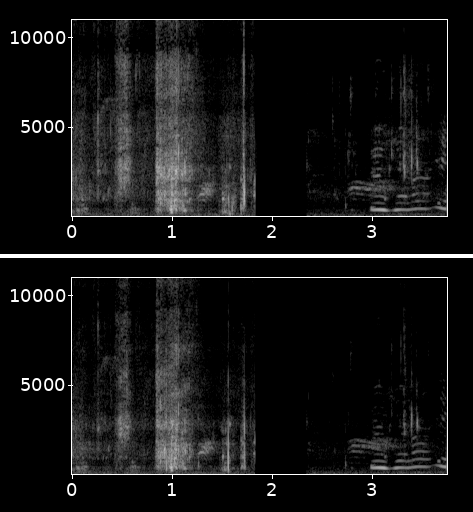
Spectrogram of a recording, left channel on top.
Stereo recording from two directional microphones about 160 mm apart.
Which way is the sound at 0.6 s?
50° left (ahead or behind).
